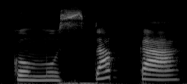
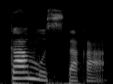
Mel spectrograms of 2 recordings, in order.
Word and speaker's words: kumusta ka: Kumusta ka? So it's spelled K-U-M, kumusta ka. But sometimes you might hear some people say kamusta ka, like it's a K-A sound.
